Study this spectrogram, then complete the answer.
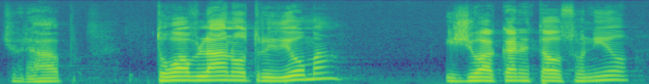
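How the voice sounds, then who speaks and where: A man preaching in a church, his voice high and bright. He tells lively stories and acts out the quotes. A long reverb hangs after his words. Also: fairly quick, clear, resonant tone. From Chile. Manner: lively storytelling, acting out quotes. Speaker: pastor. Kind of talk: sermon. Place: church sanctuary.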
